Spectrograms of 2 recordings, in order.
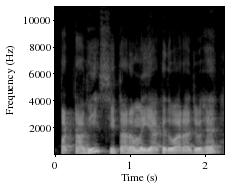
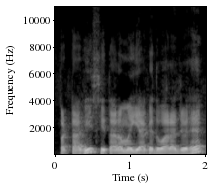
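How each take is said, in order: Both takes have the same delivery.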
